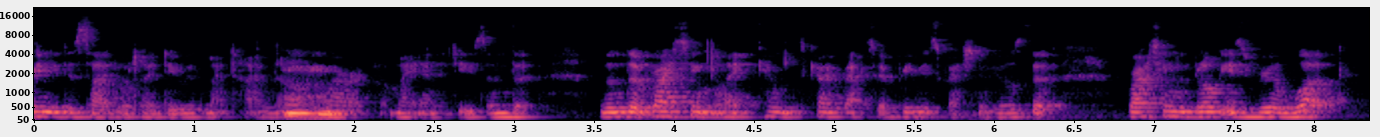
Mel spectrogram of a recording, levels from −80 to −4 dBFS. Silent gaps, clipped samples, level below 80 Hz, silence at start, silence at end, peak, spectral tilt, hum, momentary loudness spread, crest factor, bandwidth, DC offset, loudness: none; under 0.1%; -68 dBFS; 0 s; 0.15 s; -16 dBFS; -6 dB/octave; none; 11 LU; 18 dB; 15 kHz; under 0.1%; -35 LUFS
